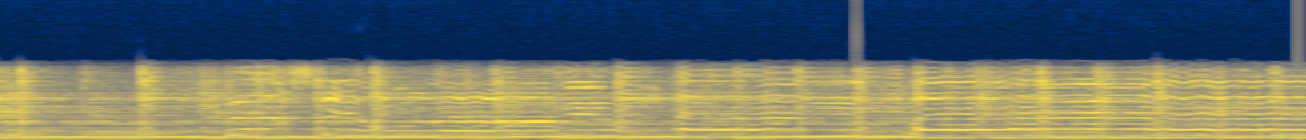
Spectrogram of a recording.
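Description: Two acoustic guitars playing a slow song together, held notes ringing while one guitar picks single notes over the chords.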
